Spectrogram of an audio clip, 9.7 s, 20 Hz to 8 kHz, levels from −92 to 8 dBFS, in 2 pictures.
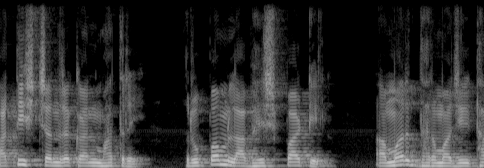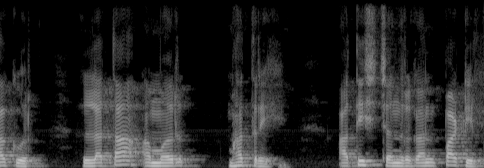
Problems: none marked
